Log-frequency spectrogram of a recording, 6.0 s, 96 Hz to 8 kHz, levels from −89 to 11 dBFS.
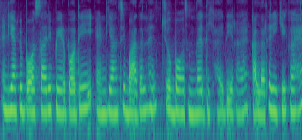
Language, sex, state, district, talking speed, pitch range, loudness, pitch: Hindi, female, Bihar, Jahanabad, 200 wpm, 225-245 Hz, -17 LUFS, 235 Hz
